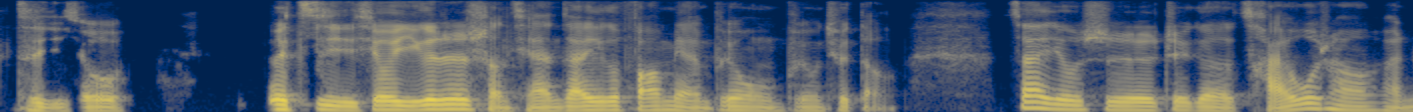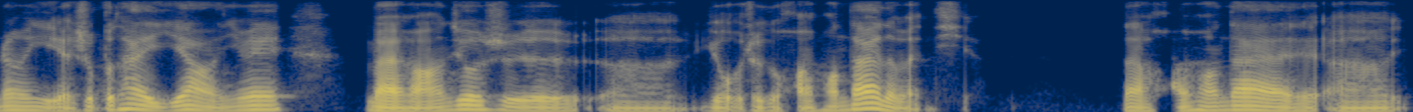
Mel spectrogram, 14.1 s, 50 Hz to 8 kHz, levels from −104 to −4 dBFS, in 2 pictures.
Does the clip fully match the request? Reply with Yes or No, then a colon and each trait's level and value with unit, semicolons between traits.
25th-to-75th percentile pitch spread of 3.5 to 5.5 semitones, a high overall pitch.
No: average, 4.0 semitones; low, 100 Hz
